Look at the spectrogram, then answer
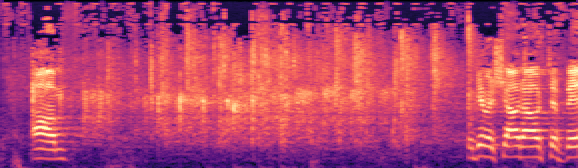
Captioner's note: students applaud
